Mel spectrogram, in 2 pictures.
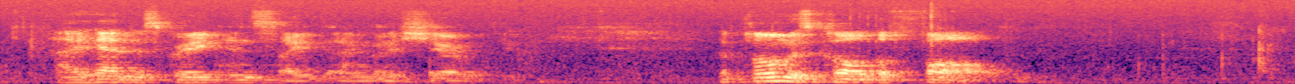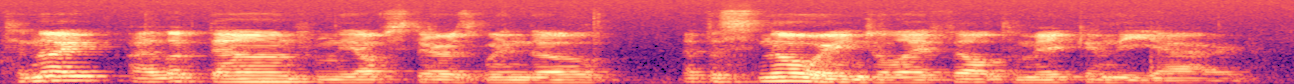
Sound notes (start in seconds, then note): none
